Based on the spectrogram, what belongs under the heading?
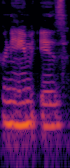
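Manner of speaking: ordinary talk, nothing marked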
